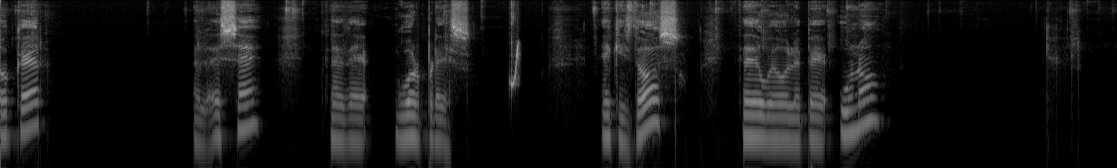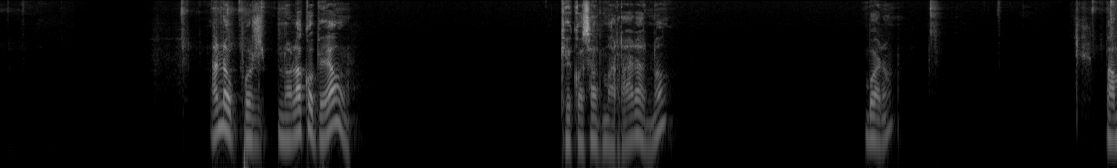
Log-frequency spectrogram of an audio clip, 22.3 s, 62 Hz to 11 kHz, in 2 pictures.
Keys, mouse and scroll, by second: 0.0-4.4 typing, 5.9-13.9 typing, 21.1 super+Return, 21.8-22.3 typing.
